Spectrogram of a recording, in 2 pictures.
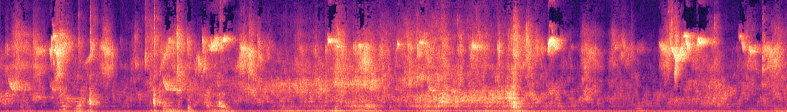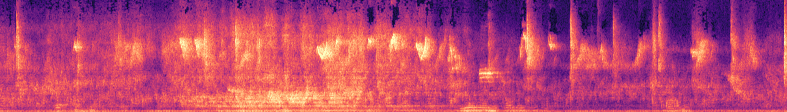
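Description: Small birds chirping in many short, high calls that keep coming, at a low level.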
